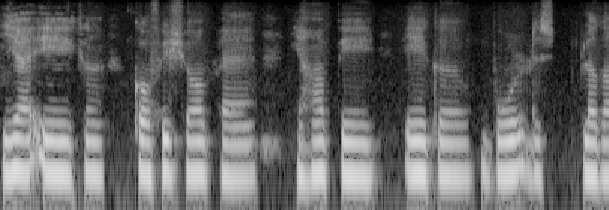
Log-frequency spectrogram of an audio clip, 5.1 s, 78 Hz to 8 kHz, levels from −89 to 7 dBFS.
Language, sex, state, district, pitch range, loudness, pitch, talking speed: Hindi, female, Uttar Pradesh, Jyotiba Phule Nagar, 170-180 Hz, -16 LUFS, 175 Hz, 140 wpm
